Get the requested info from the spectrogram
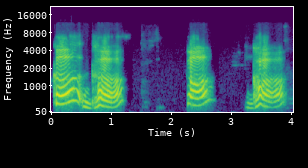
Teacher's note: it is a plosive because there is a complete stop affair and then an explosion expulsion of air it is velar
